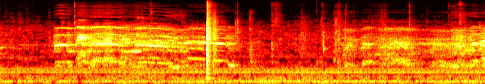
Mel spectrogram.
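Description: Rooster crowing in the background: two long crows, the second fainter. A single sharp click comes between them.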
